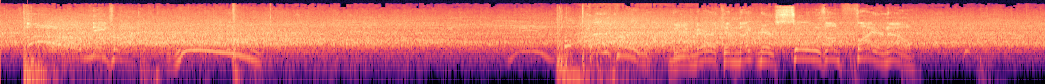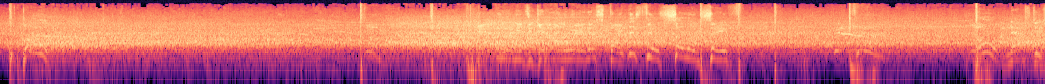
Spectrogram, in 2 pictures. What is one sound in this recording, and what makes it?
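Heavy blows and body slams thud sharply now and then.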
